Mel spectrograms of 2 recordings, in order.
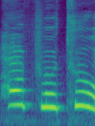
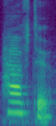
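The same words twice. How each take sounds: First: Each sound is pronounced fully and carefully. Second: The words run together in a reduced form. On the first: The speaker calls it wrong. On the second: The speaker calls it right.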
